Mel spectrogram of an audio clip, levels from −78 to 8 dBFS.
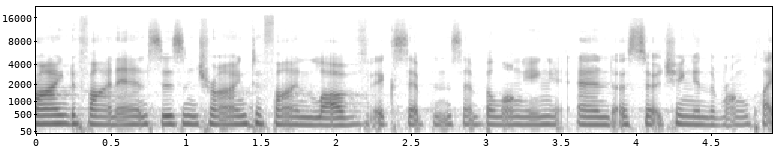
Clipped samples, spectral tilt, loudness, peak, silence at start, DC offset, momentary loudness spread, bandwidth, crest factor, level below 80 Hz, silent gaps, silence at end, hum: under 0.1%; -3.5 dB/octave; -37 LUFS; -18 dBFS; 0 s; under 0.1%; 6 LU; 17.5 kHz; 18 dB; -70 dBFS; none; 0 s; none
